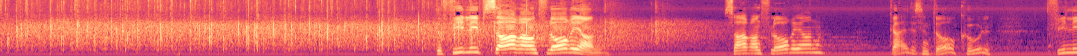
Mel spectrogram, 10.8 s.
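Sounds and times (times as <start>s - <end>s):
crowd applauding: 0.0s - 7.0s
speech: 4.4s - 6.2s, 7.3s - 8.3s, 8.9s - 10.0s, 10.6s - 10.7s.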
